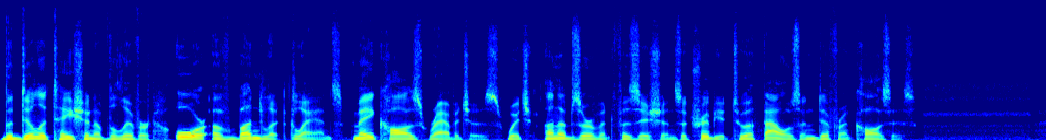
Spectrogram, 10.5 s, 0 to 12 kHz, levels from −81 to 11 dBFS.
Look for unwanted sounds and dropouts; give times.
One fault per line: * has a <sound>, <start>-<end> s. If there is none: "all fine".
all fine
